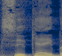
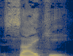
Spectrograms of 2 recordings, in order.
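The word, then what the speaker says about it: psyche (ψυχή): And your soul, the Greek word suke, it looks like suke, but I believe the correct pronunciation is psyche the mind, the will, the emotions, the personality.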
